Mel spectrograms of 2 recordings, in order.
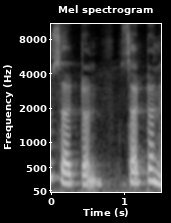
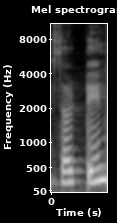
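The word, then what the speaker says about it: certain: अब यहाँ पे देखिए, the thought cam टू सर्टन है, सर्टेन बोलते बहुत सारे बच्चे गलत है, इसका प्रोनाउंसिएशन होता है सर्टन, ठीक है।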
